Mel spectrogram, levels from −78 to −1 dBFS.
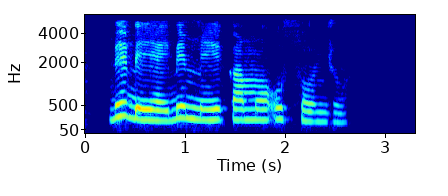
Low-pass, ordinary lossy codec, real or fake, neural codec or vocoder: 5.4 kHz; MP3, 32 kbps; fake; codec, 44.1 kHz, 7.8 kbps, DAC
